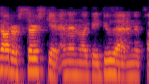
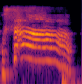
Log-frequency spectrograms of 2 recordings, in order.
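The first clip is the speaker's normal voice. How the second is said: high, drawn-out imitation of a greeting; excited mock greeting; 13 semitones higher, 4 dB louder than usual. Alexa showing up to greet the group, hammed-up excitement. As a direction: sing out a showy hello, way up high.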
